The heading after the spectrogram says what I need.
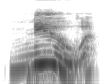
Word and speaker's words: knew: had the knowledge and the k is silent isn't it it just sounds like new so we're gonna have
